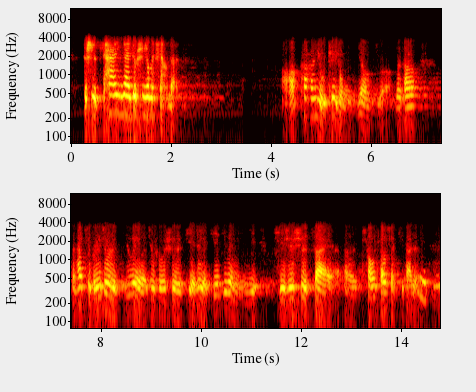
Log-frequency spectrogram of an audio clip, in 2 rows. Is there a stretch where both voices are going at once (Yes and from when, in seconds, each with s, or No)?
No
